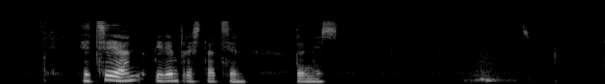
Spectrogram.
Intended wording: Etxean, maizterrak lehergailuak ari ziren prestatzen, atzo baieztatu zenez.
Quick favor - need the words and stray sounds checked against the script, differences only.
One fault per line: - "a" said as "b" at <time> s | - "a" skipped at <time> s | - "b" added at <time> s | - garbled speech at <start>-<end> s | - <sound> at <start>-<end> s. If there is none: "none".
- "maizterrak lehergailuak ari" skipped at 1.4 s
- "atzo baieztatu" skipped at 2.5 s
- whoosh at 4.6-5.2 s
